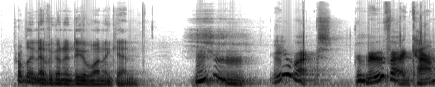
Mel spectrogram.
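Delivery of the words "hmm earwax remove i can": very high, slow, swooping voice. During an earwax appointment, trying a first-ever Yoda impression. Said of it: "I've never done a Yoda impression before".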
